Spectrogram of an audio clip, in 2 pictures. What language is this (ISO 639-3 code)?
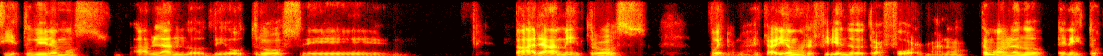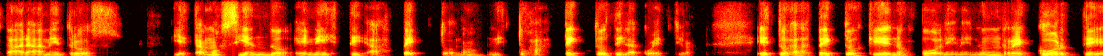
spa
